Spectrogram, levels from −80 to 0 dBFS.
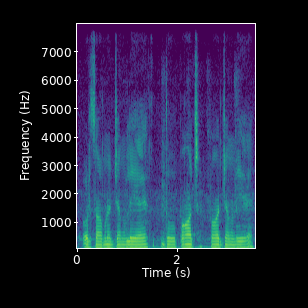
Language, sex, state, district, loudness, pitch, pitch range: Hindi, male, Uttar Pradesh, Shamli, -19 LUFS, 110 Hz, 110-115 Hz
